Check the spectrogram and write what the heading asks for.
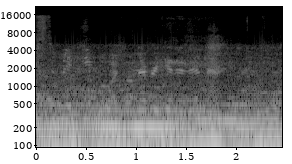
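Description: Busy outdoor background: a steady low rumble under faint music and distant voices.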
